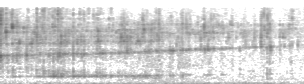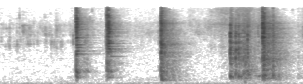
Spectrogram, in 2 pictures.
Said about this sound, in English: She looks up to see Andy pouring coffee into a thermos.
